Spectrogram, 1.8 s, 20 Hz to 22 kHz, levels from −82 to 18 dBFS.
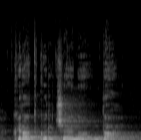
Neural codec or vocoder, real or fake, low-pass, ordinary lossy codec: none; real; 19.8 kHz; none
